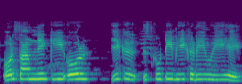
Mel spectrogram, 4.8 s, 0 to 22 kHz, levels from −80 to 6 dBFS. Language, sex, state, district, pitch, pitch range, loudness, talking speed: Hindi, female, Uttar Pradesh, Saharanpur, 245 Hz, 230-250 Hz, -14 LUFS, 125 wpm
